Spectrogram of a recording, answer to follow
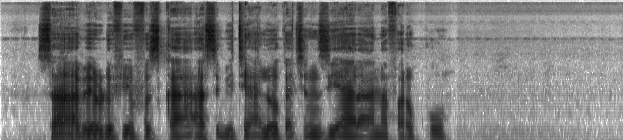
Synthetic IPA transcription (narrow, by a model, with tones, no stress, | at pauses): saː˦ʔa˨bɪ˦nɽʊ˦ɸeː˨ɸʊ˦skaː˨ʔa˨ʔa˦sɪ˨bɪ˦tiː˨ʔa˨loː˦kɐ˨t͡ʃɪ˦nzɪ˨jaː˦ɽaː˨na˦ɸɐ̰˦ɽkʷoː˦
